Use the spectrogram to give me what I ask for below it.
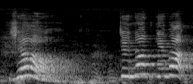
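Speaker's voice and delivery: a French ski instructor's firm urging, lightly imitated; terrible French accent. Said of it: "that was a terrible French accent".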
